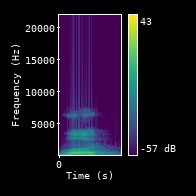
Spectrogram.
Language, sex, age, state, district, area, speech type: Marathi, male, 30-45, Maharashtra, Raigad, rural, read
